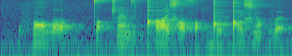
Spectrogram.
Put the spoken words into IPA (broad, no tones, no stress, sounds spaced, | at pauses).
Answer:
f ɔ̃ ðˤ ə˞ | tˤ ə ʔ ʈ͡ʂ ɛ̃ d ə ǃʰ ɑ ɐ̯ ʑ ɛ sˤ ə ʔ ɡ͡ǃ ʊ ɡ͡ǃ æ ʑ ɔ̃ ʔ v ə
